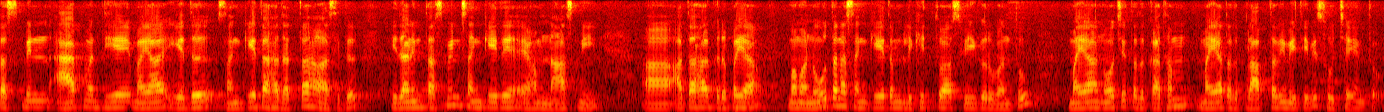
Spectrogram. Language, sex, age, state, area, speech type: Sanskrit, male, 45-60, Tamil Nadu, rural, spontaneous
